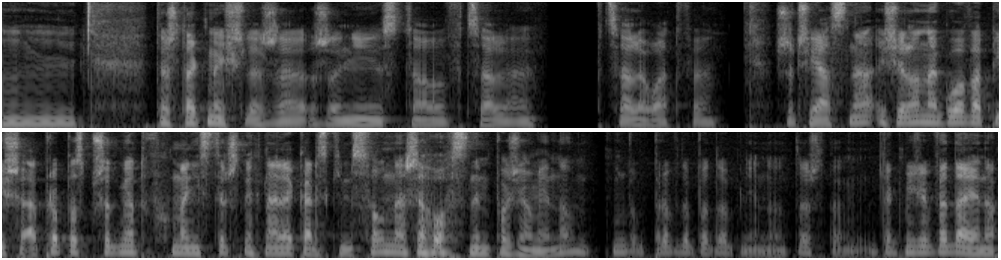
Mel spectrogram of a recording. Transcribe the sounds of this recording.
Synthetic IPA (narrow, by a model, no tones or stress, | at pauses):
t̪ɛʂt̪akmɘɕlɛʐɛʐɛɲɛjɛst̪ːɔft̪salɛ | ft̪salɛwat̪fɛ | ʐ̥ɛt͡ʂjasnaʑɛlɔnaɡwɔvapʲiʂɛapɾɔpɔspʂɛd̪mʲjɔt̪ufxumaɲist̪ɘt͡ʂnɘxnalɛkaɾskʲimsɔ̃w̃naʐawɔsnɘmpɔʑɔmʲjɛnɔbɔpɾavd̪ɔpɔd̪ɔbɲɛ̰nɔ̰t̪ɛʂt̪a̰t̪akmʲiɕɛvɘd̪ajɛnɔ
